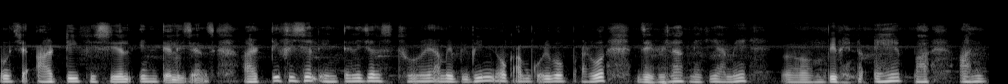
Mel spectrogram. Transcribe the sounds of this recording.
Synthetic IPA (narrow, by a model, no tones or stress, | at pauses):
ɔnasɛ̰ʔaɹtipʰisialintɛlizɛ̰nsaɹtipʰisialintɛlizɛnsdʰʱʊɹɛa̰mibibʱinːɔka̰mko̰ɹibɔpaɹʊ̃zebilaknekiami | bibʱinːɔɛbaan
